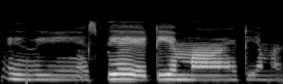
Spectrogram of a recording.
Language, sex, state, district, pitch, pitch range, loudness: Telugu, female, Andhra Pradesh, Visakhapatnam, 220 Hz, 210-230 Hz, -17 LUFS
